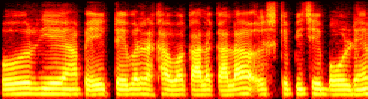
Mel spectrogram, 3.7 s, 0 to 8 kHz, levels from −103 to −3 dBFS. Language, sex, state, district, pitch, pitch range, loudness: Hindi, male, Uttarakhand, Uttarkashi, 150 Hz, 145-155 Hz, -17 LUFS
